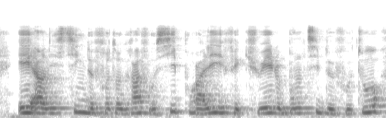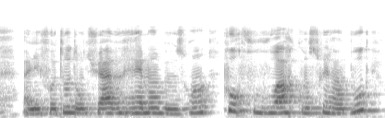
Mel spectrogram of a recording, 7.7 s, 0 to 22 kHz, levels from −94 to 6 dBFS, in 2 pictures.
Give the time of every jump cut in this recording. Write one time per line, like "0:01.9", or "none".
0:06.0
